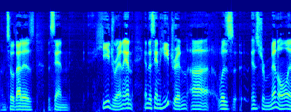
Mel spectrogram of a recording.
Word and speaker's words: Sanhedrin: The buzzword I have for you today, I hear it pronounced a couple different ways. I always call it the Sanhedrin. Some people call it the Sanhedrin.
